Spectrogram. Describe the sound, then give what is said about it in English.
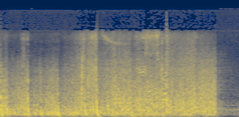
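A rocket-propelled grenade whizzes overhead amid mortar fire and combat. A loud, continuous noisy rush roars for nearly three seconds, then cuts off abruptly into near silence. “This is the sound of an RPG whizzing overhead before the tape goes blank as this reporter dives behind a Humvee.”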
